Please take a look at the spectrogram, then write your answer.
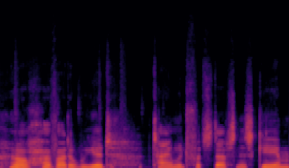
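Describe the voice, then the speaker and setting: Quiet and very deep, a man's voice moves at a fairly quick pace with fairly even intonation, the sound dry and close with no echo. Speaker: VTuber gamer. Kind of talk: casual game review monologue.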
